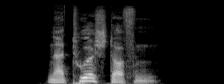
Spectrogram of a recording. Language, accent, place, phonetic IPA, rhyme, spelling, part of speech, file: German, Germany, Berlin, [naˈtuːɐ̯ˌʃtɔfn̩], -uːɐ̯ʃtɔfn̩, Naturstoffen, noun, De-Naturstoffen.ogg
- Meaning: dative plural of Naturstoff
